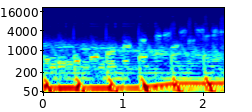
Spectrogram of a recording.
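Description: Psytrance music: a steady kick drum a little over twice a second over a sustained deep bass line, with busy synth notes and short gliding sweeps above.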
